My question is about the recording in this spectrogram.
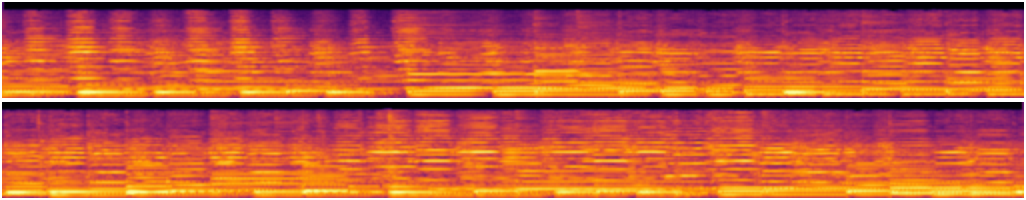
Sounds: Music

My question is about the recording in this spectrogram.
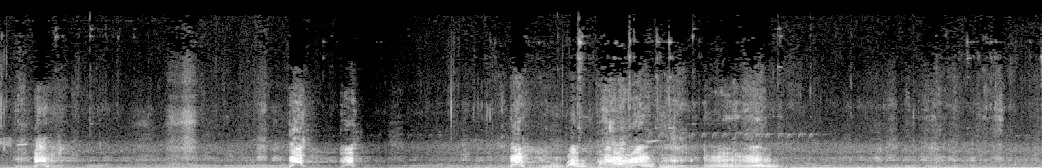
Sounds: Animal, canids, pets, Dog

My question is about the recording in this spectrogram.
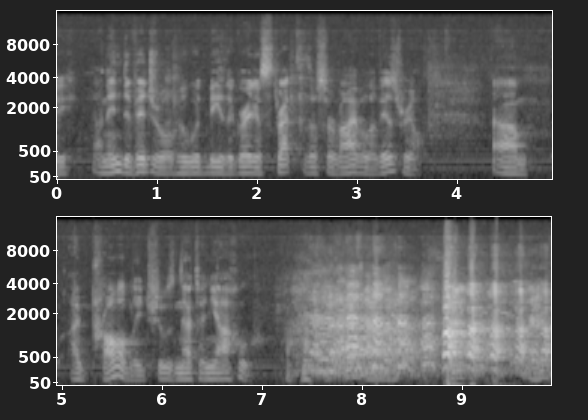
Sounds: Speech, chortle, Snicker

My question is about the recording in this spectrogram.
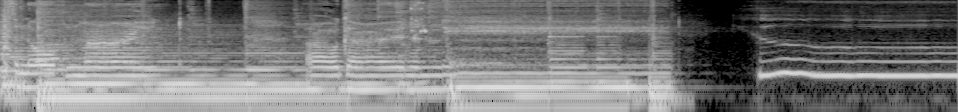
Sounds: Music

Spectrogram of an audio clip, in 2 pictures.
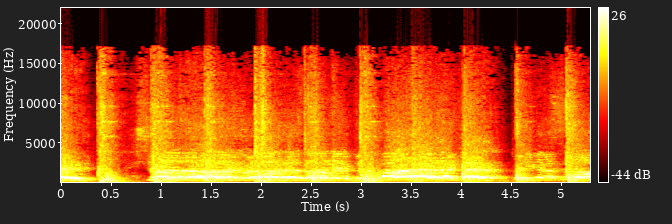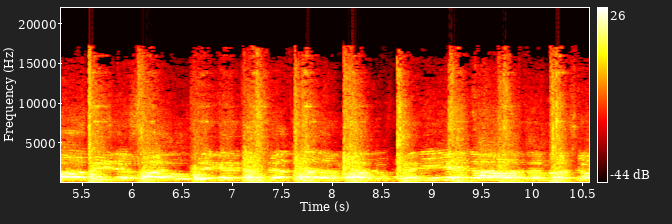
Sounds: Singing, inside a small room

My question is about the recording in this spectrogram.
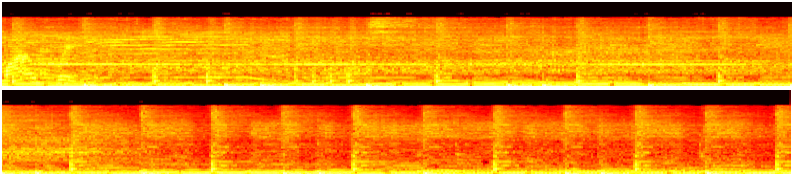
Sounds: Hair dryer

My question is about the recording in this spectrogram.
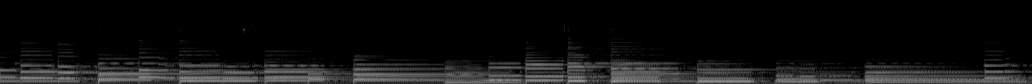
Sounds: Music, Musical instrument

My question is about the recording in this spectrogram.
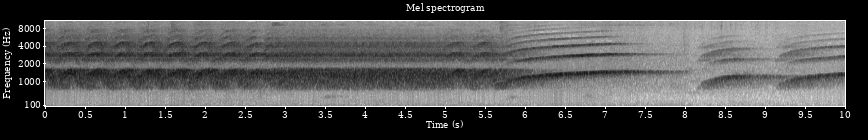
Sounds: ambulance siren

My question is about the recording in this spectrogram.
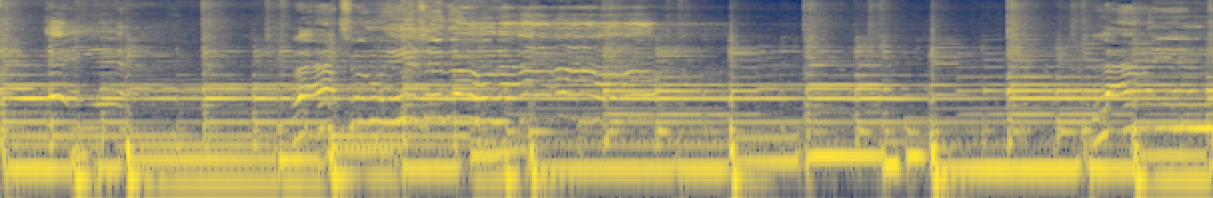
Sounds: Music

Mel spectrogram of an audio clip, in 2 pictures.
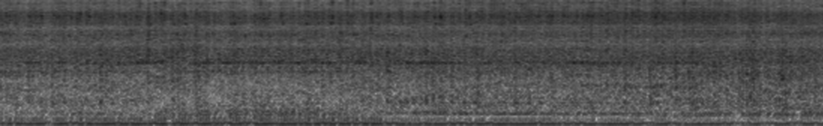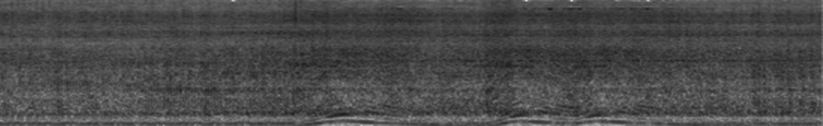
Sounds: Vehicle, Medium engine (mid frequency), Motorcycle, Motor vehicle (road)

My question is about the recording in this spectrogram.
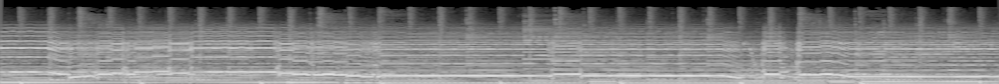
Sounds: Electric guitar, Strum, playing electric guitar, Music, Musical instrument, Guitar, Plucked string instrument

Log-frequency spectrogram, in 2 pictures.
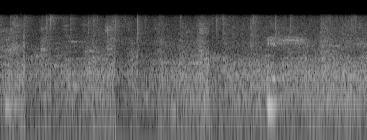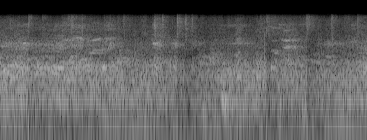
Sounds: Speech

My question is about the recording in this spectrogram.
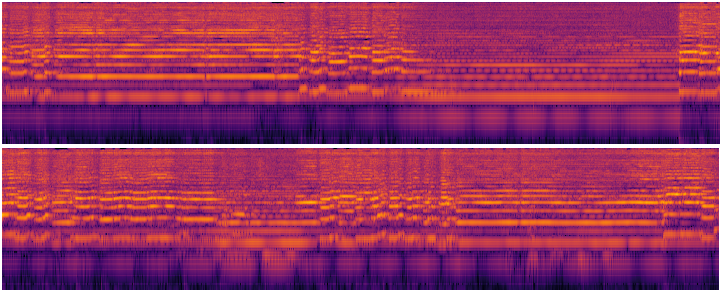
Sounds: Clarinet, Speech, Musical instrument, Music, Wind instrument

